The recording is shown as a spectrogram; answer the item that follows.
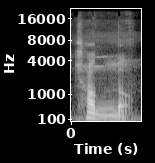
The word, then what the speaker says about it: ছদ্ম: উচ্চারিত হয় যেমন ছদ্দ অনেকে ছন্দ বলে বা ছদ্ম বলে নাও সঠিক উচ্চারণ হচ্ছে ছদ্দ পদ্ম অনেকে পদ্ম বলেন কিন্তু সঠিক উচ্চারণ হচ্ছে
